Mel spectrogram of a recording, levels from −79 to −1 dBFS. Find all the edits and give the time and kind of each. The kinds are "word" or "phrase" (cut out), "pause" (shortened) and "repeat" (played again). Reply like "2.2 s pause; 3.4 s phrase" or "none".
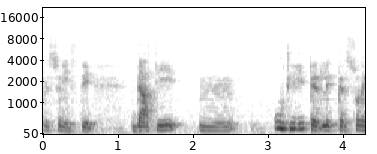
1.1 s pause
